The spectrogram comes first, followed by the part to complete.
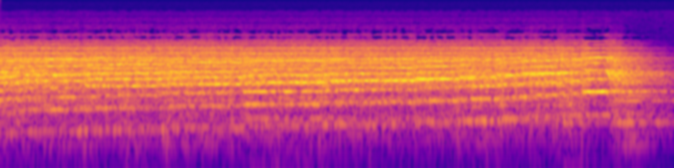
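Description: Electric guitar with overdrive playing sustained octaves, a fairly clean ornament part whose held notes climb gradually in pitch. Near the end the pitch slides down and the notes ring out and fade.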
